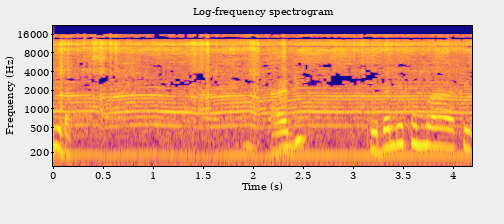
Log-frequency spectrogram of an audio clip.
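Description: Electric lint remover (fabric shaver) running with a steady buzzing motor hum as it is passed over a pilled knit sweater sleeve, shaving off the pills.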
